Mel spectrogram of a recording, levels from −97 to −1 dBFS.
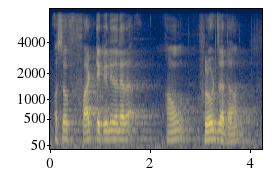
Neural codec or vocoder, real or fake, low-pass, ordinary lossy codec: none; real; 7.2 kHz; none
